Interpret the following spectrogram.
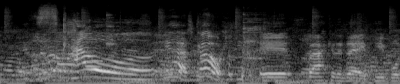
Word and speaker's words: skál: Scout. Scout. Scout. Scout. Scout. Scout. Think of like you're saying scowl, like when you're not happy or frowning. Yeah. You say it happily. Scout. Yeah, scout.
